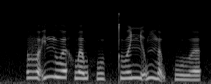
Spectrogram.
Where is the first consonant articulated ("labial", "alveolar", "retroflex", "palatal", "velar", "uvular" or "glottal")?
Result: labial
